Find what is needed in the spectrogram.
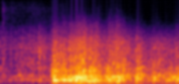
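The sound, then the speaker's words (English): A sudden, loud thunder clap from a lightning storm bursts in after a quiet moment, a deep booming roar that rumbles on with a rough, sustained tail through the end. “Was that lightning?”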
